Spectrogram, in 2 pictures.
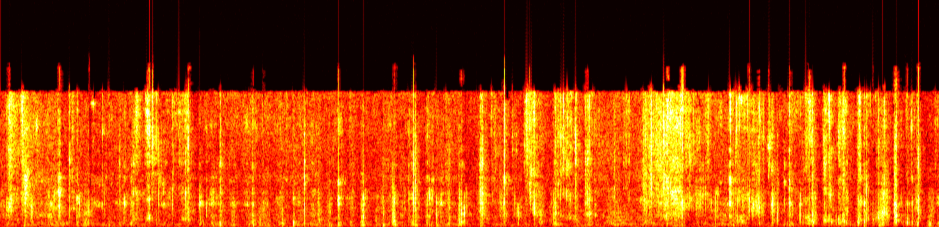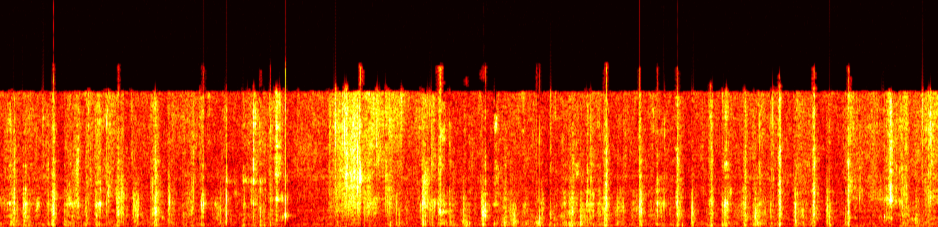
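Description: Close-miked eating sounds of biting into and chewing a soft cream-filled crepe roll: dense, wet, sticky chewing clicks throughout, with louder bites near the start and again about halfway through.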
